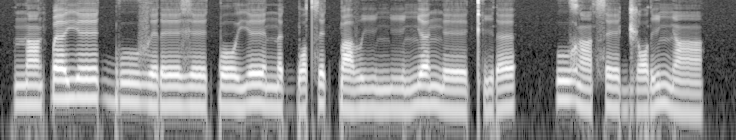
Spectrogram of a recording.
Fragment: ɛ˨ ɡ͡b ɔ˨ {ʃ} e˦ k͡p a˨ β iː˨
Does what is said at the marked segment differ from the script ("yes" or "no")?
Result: yes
